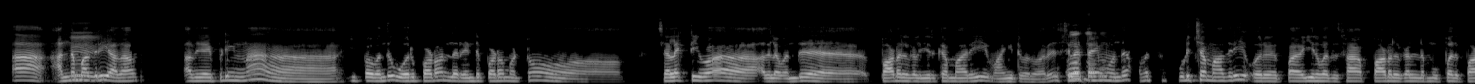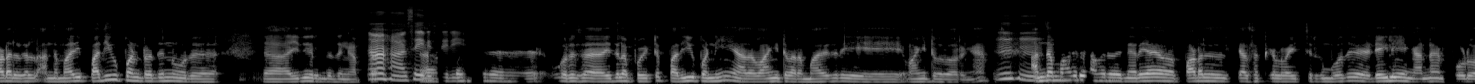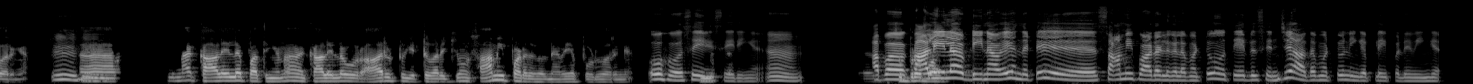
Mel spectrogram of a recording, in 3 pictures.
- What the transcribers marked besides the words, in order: drawn out: "எப்படின்னா"; drawn out: "மட்டும்"; in English: "செலெக்ட்டிவ்வா"; in English: "டைம்"; other background noise; unintelligible speech; tapping; alarm; in English: "கேசெட்டுகள்"; in English: "டெய்லி"; in English: "டு"; unintelligible speech; other noise; in English: "ப்லே"
- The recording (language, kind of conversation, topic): Tamil, podcast, பழைய நினைவுகளை மீண்டும் எழுப்பும் பாடல்பட்டியலை நீங்கள் எப்படி உருவாக்குகிறீர்கள்?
